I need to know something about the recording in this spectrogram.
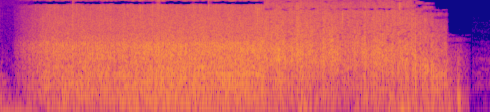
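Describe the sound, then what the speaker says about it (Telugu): Heavy rain falls in a city, a dense, steady roar of drops hitting surfaces that holds at an even level for several seconds before cutting off abruptly, with no voices. "ఇక ఇవాళ సిటీలో చాలా ప్రాంతాల్లో వర్షాలు కురిశాయి."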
